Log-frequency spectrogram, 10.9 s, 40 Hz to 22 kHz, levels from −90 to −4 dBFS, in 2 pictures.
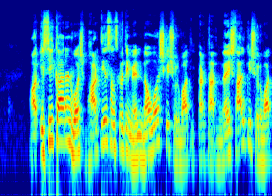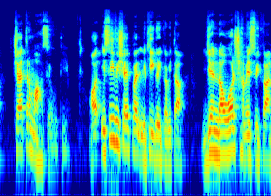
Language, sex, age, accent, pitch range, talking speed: Hindi, male, 20-39, native, 125-165 Hz, 180 wpm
